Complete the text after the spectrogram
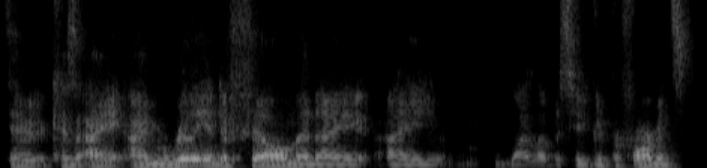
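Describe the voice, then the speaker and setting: A young man with a mid-pitched voice speaks as a guest on a podcast. His delivery is casual and keen, like someone sharing a favorite interest. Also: little pitch movement, normal speed, a little mellow. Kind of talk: casual chat.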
